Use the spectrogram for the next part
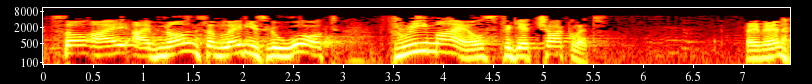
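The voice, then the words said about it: South African accent. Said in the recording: “the one campus I used to live at in South Africa. That's where my accent is from.”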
